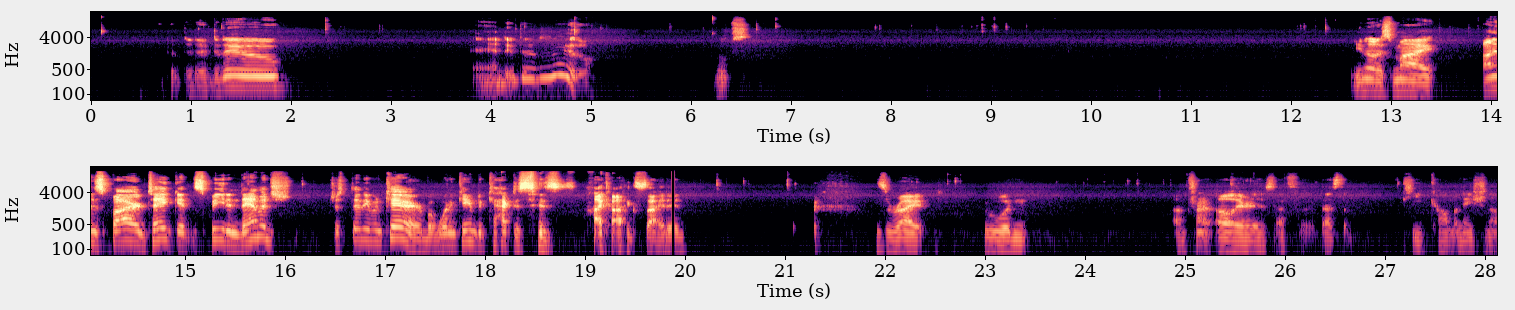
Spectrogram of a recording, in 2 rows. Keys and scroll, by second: 2.4 super+v, 4.6 super+q, 7.8 super+s, 14.4 n, 15.4-16.2 typing, 24.9 n.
